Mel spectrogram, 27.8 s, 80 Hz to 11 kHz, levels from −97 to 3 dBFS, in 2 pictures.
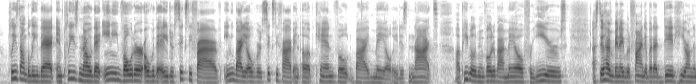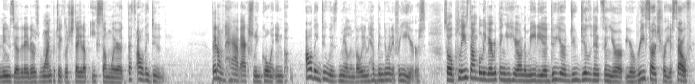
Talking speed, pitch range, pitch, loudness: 225 wpm, 150-195 Hz, 165 Hz, -32 LUFS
